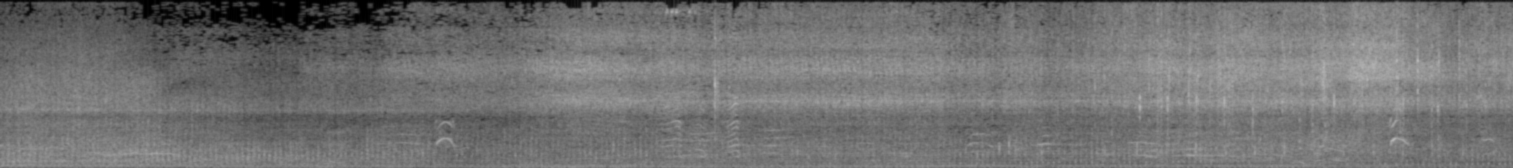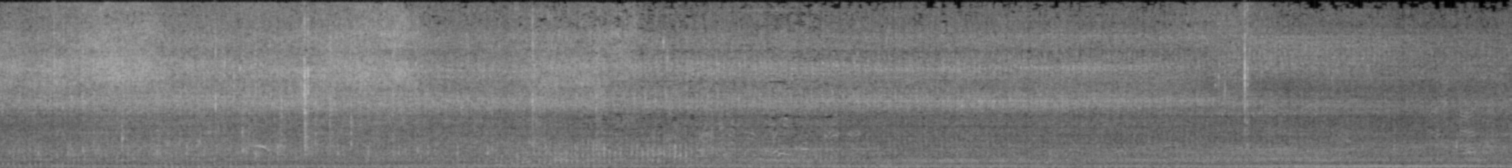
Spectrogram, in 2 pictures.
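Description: Roadside sound at a pro bike race: a motorcycle's engine passes close in the first few seconds, over a steady low engine drone and spectators' voices.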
